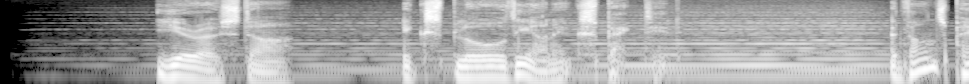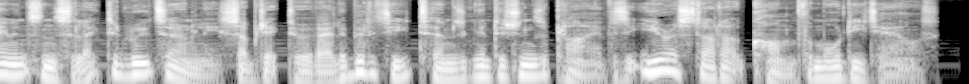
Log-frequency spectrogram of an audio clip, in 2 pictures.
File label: VO Reel; Eurostar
